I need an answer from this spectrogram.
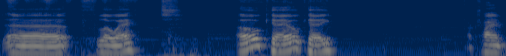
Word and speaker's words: Floette: It's pronounced Floette.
